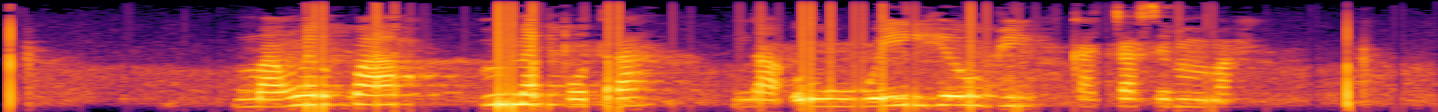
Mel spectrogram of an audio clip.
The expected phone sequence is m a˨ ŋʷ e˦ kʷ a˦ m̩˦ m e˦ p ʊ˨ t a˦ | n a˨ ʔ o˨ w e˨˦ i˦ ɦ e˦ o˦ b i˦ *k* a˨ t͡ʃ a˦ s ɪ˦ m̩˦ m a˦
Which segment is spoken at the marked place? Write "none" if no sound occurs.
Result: k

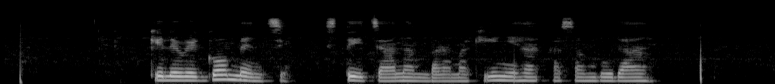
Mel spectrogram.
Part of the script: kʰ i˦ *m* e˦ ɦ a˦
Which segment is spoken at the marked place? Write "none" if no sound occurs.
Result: ɲ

